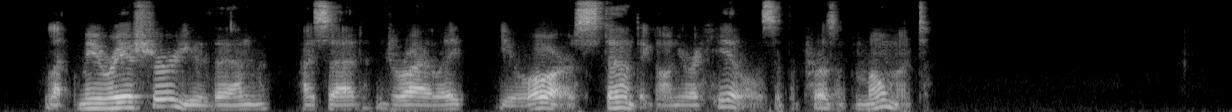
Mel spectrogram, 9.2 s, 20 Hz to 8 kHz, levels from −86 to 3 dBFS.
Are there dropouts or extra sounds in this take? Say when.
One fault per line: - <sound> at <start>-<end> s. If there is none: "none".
none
